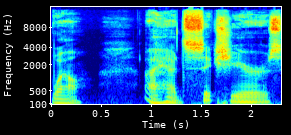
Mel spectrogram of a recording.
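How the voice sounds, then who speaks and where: A soft-spoken man in a calm tone. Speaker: counselor, former military officer. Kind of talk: soft-spoken ASMR talk to camera. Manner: soft-spoken, calm, rambling.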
